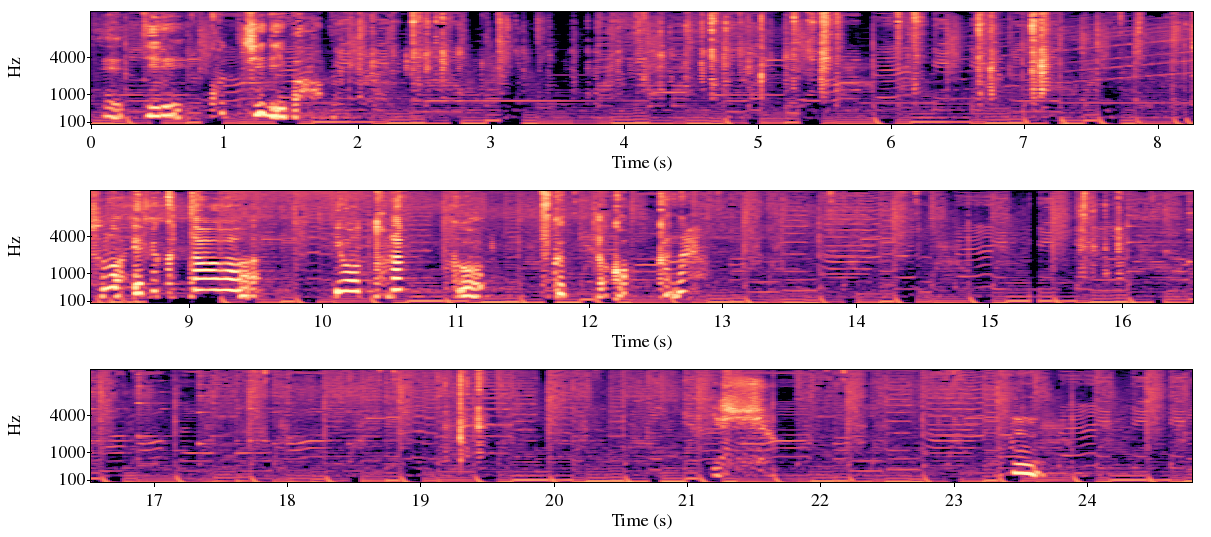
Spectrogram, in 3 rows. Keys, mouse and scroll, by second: 0.7 middle click, 4.5-6.0 typing, 6.6 Return, 8.5 middle click, 11.7 click, 12.9 click, 14.2 click, 16.7 middle click, 17.7 click, 18.6 click, 21.9 click.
